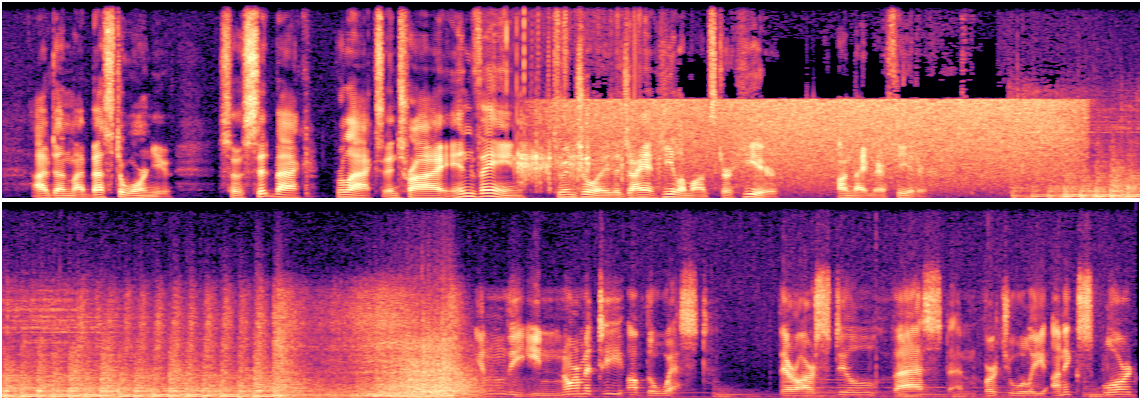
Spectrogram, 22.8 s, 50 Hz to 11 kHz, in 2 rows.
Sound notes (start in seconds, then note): 8.9 static hissing; 10.6 dramatic orchestral music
